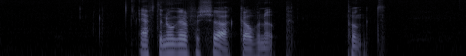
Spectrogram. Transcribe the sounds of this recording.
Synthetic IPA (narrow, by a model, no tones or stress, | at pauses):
ɛft̪əɳoːɡɾafœʂøːkaːvɛnɵpːʰ | ɵŋkt̪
